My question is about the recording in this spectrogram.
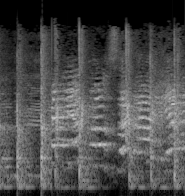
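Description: Group hand clapping in a steady rhythm, about four claps a second, with voices singing a melody over it and a steady low hum underneath.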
